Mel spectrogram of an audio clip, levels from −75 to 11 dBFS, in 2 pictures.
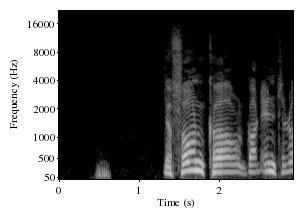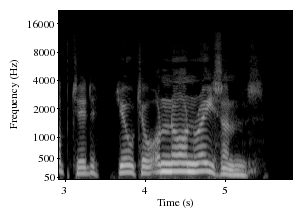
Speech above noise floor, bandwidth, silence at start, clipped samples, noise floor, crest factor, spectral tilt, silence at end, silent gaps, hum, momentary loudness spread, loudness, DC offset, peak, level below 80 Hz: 50 dB; 12 kHz; 0.45 s; under 0.1%; -66 dBFS; 16 dB; -8 dB/octave; 0.5 s; none; none; 19 LU; -16 LUFS; under 0.1%; -2 dBFS; -52 dBFS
